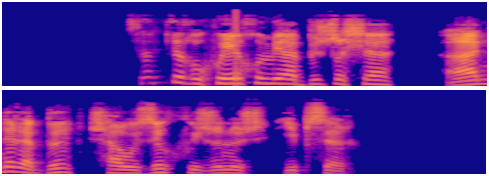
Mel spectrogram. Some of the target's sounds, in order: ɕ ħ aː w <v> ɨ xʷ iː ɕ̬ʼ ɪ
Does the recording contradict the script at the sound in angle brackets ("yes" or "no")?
yes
